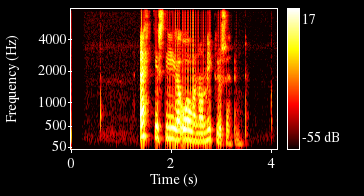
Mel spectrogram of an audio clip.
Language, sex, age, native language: Icelandic, female, 60-69, Icelandic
